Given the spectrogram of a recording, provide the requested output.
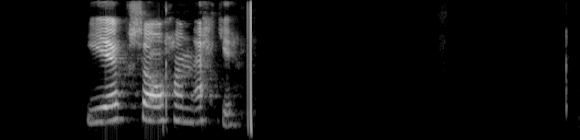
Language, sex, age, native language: Icelandic, male, 10, Icelandic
